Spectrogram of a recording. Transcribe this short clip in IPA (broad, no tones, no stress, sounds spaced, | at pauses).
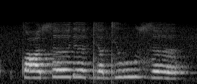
tˤ o s əː ɾʲ əː dʲ ɒ dʲ uː z ə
